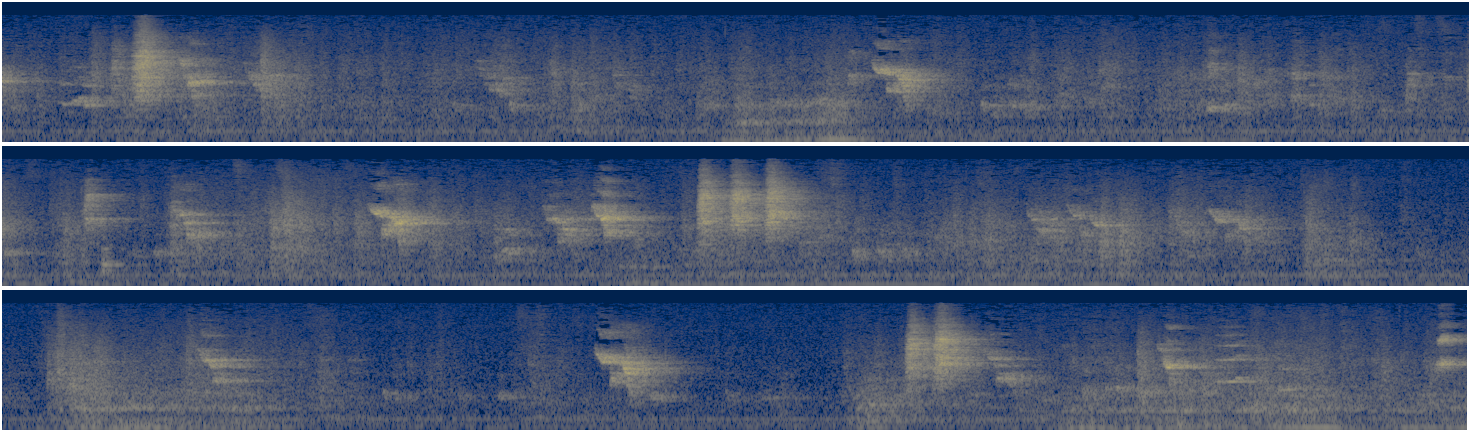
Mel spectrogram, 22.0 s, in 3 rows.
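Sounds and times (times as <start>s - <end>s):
small bird chirping and squawking: 15.4s - 16.1s, 18.9s - 21.9s.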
